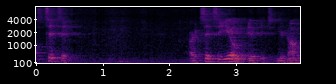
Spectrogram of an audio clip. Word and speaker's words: tzitzit: Now, those tassels are called tzitzit, or tzitziot, if you're talking about plural, if it's tassels. It's spelled T-Z-I-T-Z-I, tzitzit.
